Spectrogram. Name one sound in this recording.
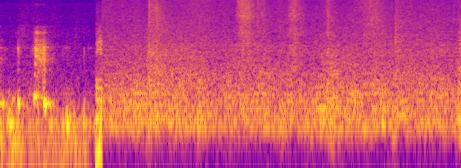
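A small dog rubs and rolls on a blanket, rustling the fabric.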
